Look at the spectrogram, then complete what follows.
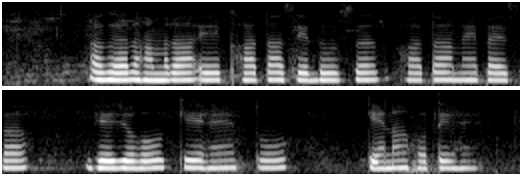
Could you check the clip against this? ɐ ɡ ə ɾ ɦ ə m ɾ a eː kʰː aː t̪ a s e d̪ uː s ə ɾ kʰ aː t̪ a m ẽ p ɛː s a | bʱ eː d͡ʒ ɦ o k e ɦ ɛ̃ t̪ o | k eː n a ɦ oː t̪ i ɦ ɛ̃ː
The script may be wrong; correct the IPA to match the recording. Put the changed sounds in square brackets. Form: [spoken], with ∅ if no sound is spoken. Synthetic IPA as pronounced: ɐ ɡ ə ɾ ɦ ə m ɾ a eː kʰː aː t̪ a s e d̪ uː s ə ɾ kʰ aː t̪ a m ẽ p ɛː s a | bʱ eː d͡ʒ ɦ o k e ɦ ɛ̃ t̪ o | k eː n a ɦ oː t̪ [e] ɦ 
